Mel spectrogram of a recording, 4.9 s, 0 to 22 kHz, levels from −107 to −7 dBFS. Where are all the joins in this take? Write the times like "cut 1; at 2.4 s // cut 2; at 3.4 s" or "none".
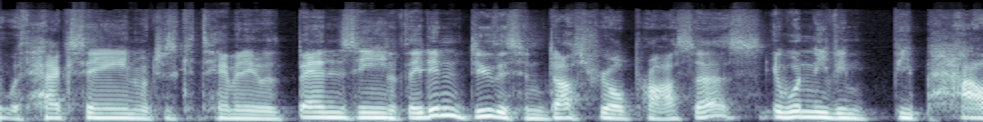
cut 1; at 2.0 s // cut 2; at 3.8 s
